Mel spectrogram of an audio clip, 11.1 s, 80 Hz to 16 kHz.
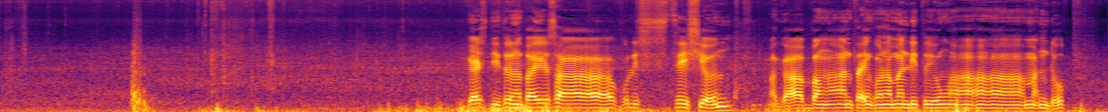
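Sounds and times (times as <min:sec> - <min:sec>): low outdoor rumble: 0:00.0 - 0:11.0
car door thump: 0:01.2 - 0:01.7.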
